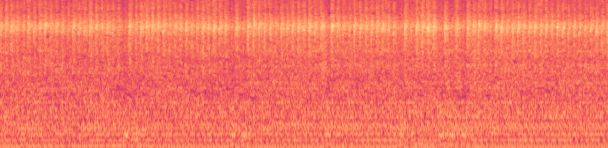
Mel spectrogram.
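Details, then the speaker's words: Second Troy-Bilt lawn tractor with Briggs Intek engine, original carburetor: steady drone with a slightly uneven, lumpy beat that won't smooth out; the mixture screw does little, so the carburetor is being swapped for a Walbro. "I've been fiddling the fuel mixture screw quite a bit doesn't seem to really do anything you know so I'm just gonna swap it with a walbro"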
